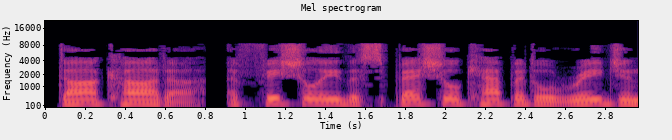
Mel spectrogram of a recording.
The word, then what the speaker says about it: Jakarta: Jakarta, Indonesian pronunciation, Dakarta, officially the special capital region of Jakarta Indonesian, Daerah Khusus Ibu Kota Jakarta, is the current capital and largest city of Indonesia.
